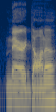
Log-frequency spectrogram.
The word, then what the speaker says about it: Maradona: a million worth yeah they say it's it's pronounced donna by the way maradona maradona gotcha maradona maradona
